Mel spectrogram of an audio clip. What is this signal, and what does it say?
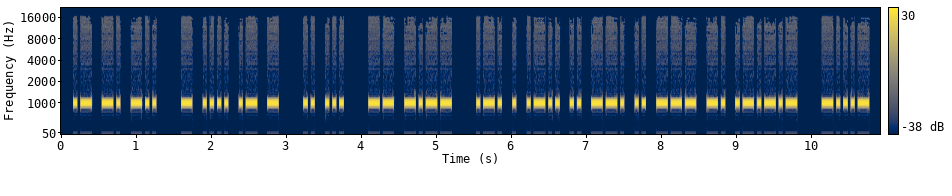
Morse code, heard as a keyed tone, about 25 wpm, 1000 Hz. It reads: AND THAT IS MY RELIGION. <BT>
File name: qotdfiles / 25wpm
